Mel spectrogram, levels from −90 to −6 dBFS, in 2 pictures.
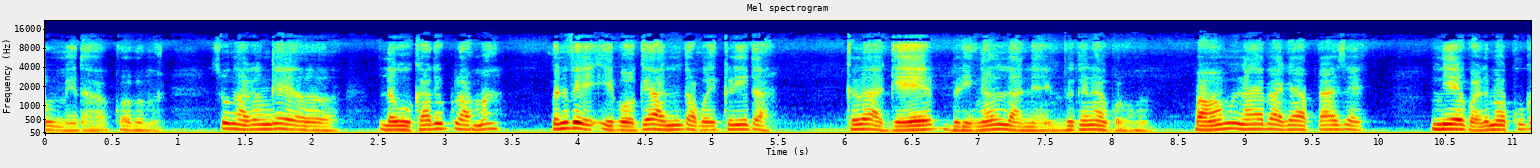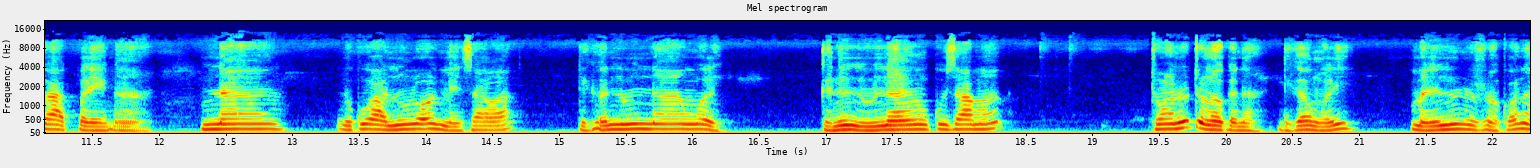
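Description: From start to finish the waveform sits displaced from zero by a constant amount, a DC offset. It cannot be heard as such, but it eats into headroom on one side and appears as steady energy pinned at the very bottom of the spectrum.

Across the whole speech track the sound is swirly, smeared and hollow, with softened consonant attacks and nothing above 15.2 kHz. The likely cause is generation loss: roughly ten lossy re-encodes, consistent with MP2 at 96 kbit/s, each adding fresh quantisation noise.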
